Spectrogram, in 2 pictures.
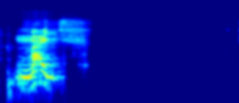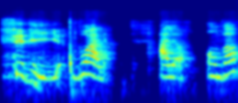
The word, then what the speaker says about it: maïs: Mais, M-A-I-S, se prononce mais. Maïs, M. C'est qu'on avait dit mais ou A, I, tréma, S, se prononce maïs. On prononce le I séparément. On dit donc maïs.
